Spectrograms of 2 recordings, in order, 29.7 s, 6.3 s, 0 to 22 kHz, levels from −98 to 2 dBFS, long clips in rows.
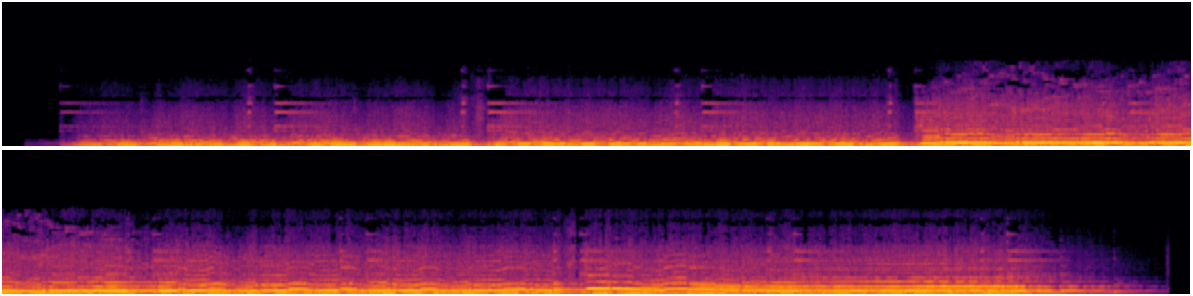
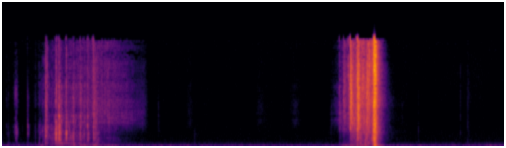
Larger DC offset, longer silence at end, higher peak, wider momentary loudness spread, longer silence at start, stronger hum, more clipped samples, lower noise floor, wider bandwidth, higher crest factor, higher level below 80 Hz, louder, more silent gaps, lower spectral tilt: neither; second, 0.85 s vs 1.55 s; second, -8 dBFS vs -2 dBFS; second, 8 LU vs 26 LU; first, 0.85 s vs 0.7 s; neither; neither; second, -59 dBFS vs -74 dBFS; second, 10 kHz vs 17 kHz; second, 12 dB vs 34 dB; second, under -90 dBFS vs -60 dBFS; about the same, -21 LUFS vs -22 LUFS; neither; first, -5 dB/octave vs 1.5 dB/octave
